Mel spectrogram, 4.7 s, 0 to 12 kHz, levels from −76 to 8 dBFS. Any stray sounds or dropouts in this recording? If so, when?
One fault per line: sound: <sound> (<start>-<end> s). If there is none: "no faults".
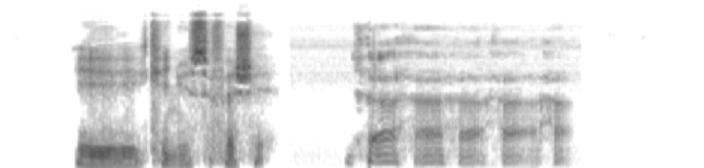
sound: laugh (2.3-3.9 s)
